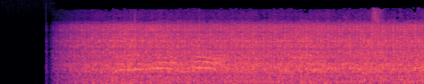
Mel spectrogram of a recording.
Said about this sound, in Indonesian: Sebuah bus memasuki terminal Lok pada suatu pagi buta sekitar tiga tahun lalu. Terminal masih sibuk, warung kopi, dan rumah makan masih buka.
